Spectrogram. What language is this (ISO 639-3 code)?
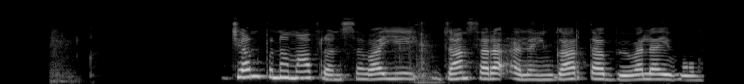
pus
